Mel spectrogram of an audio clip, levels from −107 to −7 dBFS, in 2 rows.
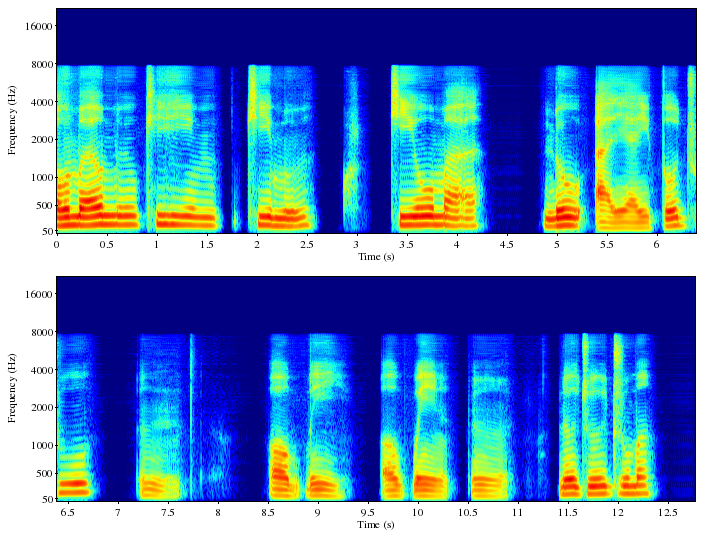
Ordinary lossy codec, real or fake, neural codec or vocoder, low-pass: none; fake; codec, 16 kHz, 0.3 kbps, FocalCodec; none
